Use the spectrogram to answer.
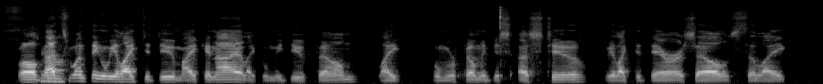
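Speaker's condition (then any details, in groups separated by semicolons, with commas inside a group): No condition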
